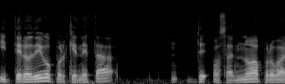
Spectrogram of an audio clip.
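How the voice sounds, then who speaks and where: Dry and close with no echo, a man's voice carries lively intonation at a moderate pace. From France. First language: French (speaking Spanish). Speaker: business organization director. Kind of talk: casual podcast interview.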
